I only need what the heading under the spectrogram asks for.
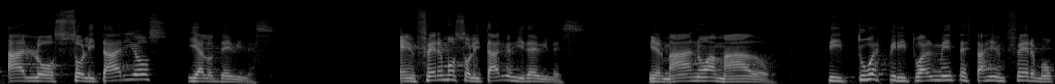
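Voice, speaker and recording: Emphatic pastor preaching. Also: male voice, on the high side, fairly bright tone. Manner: emphatic, repetitive preaching with rhetorical questions. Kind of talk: sermon.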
